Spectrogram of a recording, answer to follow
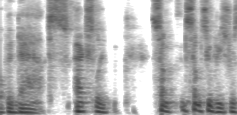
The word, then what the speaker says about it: nafs: what they call the Naps actually some some superheres would say every layer is the mass but in this way of looking at it and it's spelled navs nafs okay it's actually nuts it's actually I think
